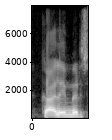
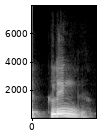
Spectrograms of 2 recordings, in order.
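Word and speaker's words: क्लीं: उसका उच्चारण करना है यहां यहां भी मैं कहूंगा कि यहां क्लीम शब्द का प्रयोग नहीं करना है। जो म वाला जो उच्चारण होता है उसका अलग प्रयोग है।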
